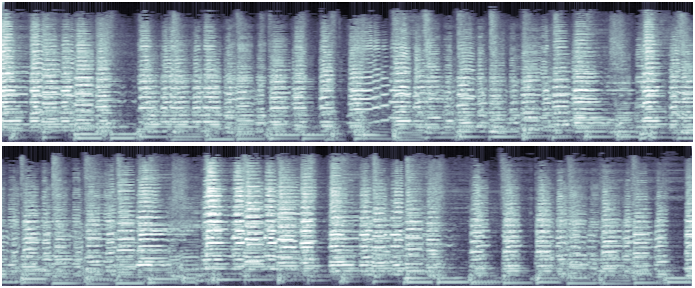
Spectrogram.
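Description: Big band swing music with a brass section of trombones and trumpets playing over a steady beat.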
